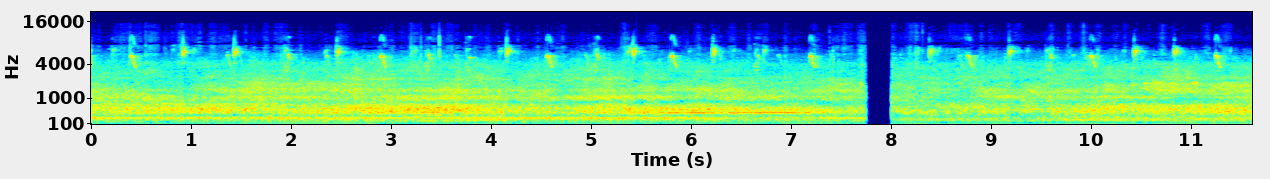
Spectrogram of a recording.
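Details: A white-vented violetear at Campo Quijano, Salta, Argentina, gives sharp, high chip notes, about two each second in a steady series, over a constant rushing background.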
